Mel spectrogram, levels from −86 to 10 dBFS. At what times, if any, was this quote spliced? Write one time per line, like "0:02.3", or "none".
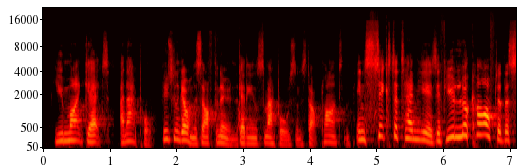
0:01.1
0:01.7
0:02.2
0:02.9
0:04.7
